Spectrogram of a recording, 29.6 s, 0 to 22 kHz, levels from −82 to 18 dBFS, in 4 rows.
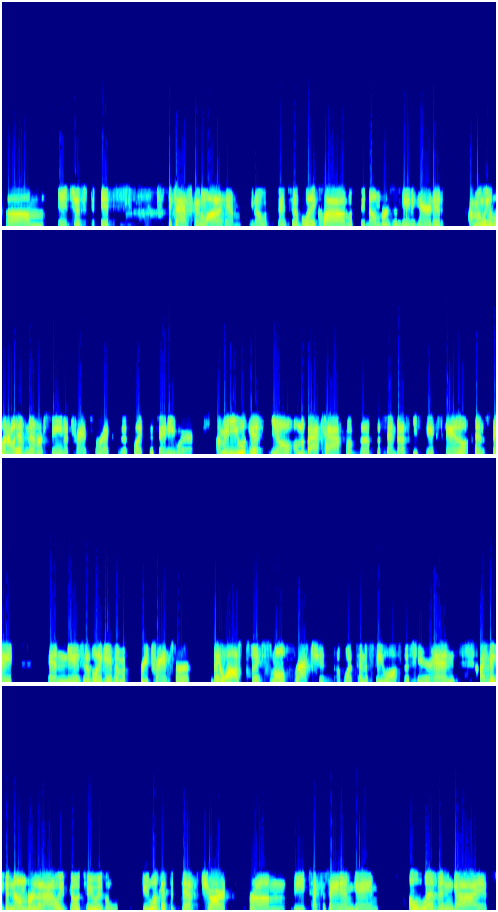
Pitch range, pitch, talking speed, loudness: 130-170 Hz, 150 Hz, 200 wpm, -23 LUFS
